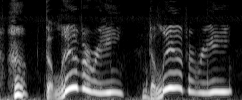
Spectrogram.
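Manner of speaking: high singsong delivery call; mock pizza delivery call. Pretending to be the pizza man, high singsong call. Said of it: "like I'm the pizza man".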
